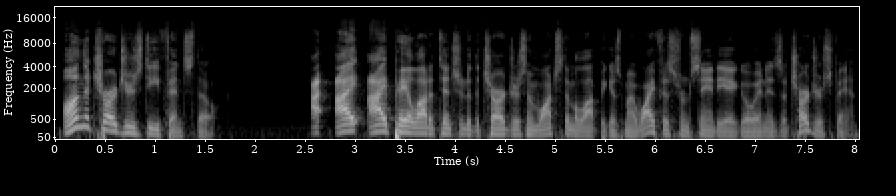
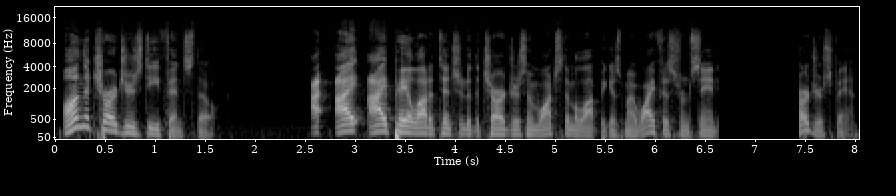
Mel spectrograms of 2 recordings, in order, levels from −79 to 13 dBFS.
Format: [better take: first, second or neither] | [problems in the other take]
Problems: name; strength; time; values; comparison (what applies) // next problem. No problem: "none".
first | audio cutting out; at 6.5 s for 1 s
